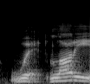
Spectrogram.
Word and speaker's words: Lotte: Lottie is a big brand here, and it's spelled Lotte.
